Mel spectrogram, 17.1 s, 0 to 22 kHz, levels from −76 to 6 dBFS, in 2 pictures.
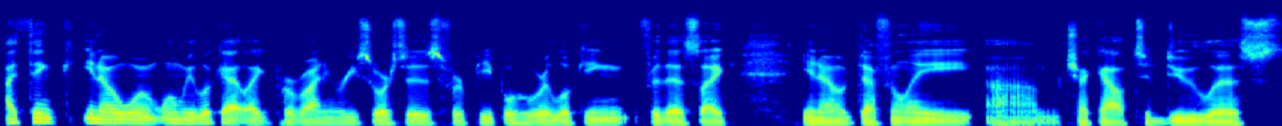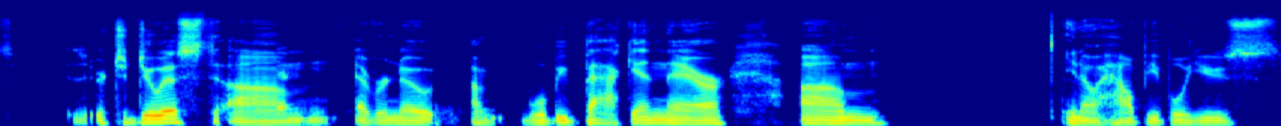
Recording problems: none

